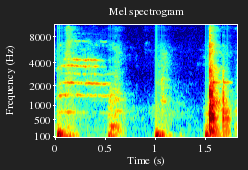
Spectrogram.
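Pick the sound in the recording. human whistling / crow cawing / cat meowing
cat meowing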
